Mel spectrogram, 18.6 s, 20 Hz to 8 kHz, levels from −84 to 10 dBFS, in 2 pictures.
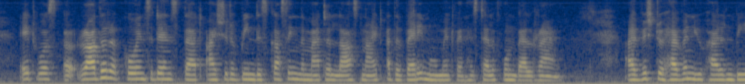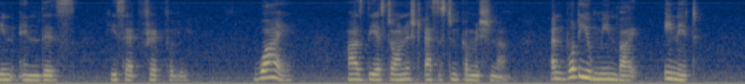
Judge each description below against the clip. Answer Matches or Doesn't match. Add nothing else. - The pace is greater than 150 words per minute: Matches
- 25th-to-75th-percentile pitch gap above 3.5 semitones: Doesn't match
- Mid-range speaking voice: Matches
